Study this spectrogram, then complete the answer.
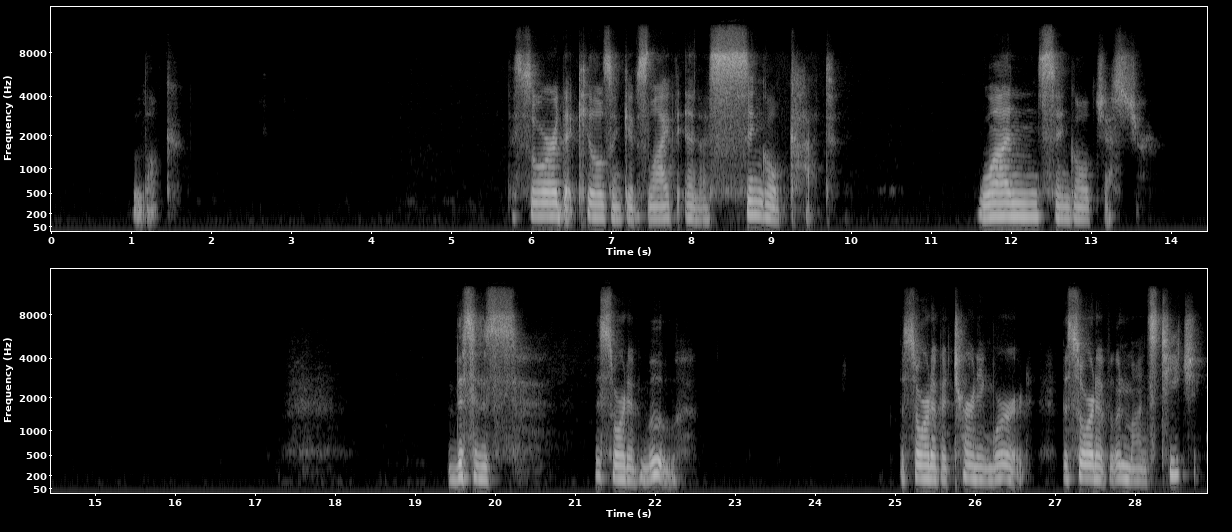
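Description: An older woman speaks calmly over an online call, with pauses.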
